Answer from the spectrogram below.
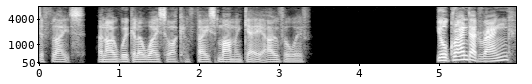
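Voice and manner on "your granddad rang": high, loud pointed stern mum. A narrator's reading. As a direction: press the point on granddad. Stern mum confronts son.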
